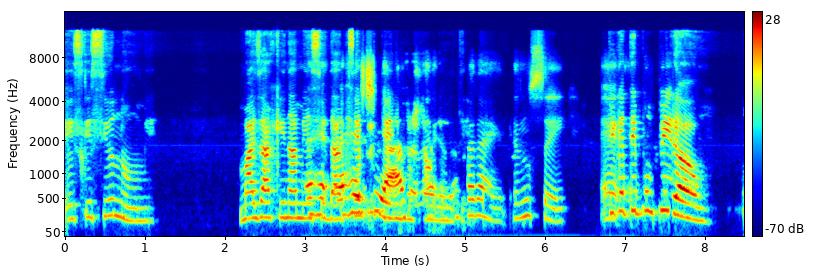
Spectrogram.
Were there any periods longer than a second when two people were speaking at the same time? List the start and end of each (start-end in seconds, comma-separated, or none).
3.0-5.0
